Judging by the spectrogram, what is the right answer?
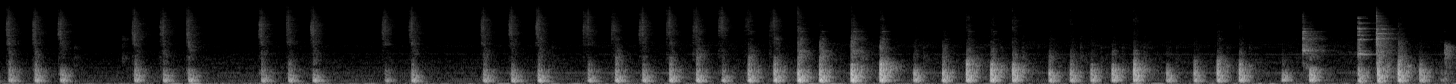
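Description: Chinese cleaver mincing long green onion on a plastic cutting board: a fast, even run of chopping strikes, about four to five a second, with a couple of short pauses. Near the end a ceramic dish gives a light ringing clink.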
